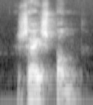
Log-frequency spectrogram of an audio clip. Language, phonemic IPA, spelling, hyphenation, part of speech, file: Dutch, /ˈzɛi̯.spɑn/, zijspan, zij‧span, noun, Nl-zijspan.ogg
- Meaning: sidecar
